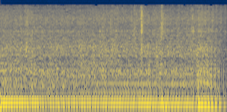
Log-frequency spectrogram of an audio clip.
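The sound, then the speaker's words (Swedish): Engines hum as two EPA tractors, cars converted for tractor use, a Volvo and an Amarok, pull in to park: a steady low drone that swells briefly before easing off at the end. “När han tittar upp ser han två epor parkera bredvid Joars bil. Den ena bilen är Emils Volvo. Den andra är tvillingarnas Amarok.”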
